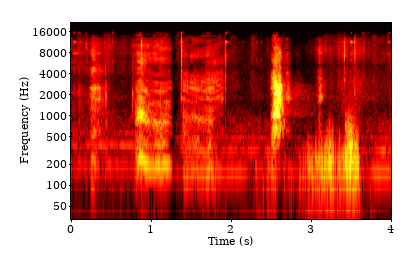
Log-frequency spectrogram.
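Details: Male Silky Terrier playing soccer on a lazy Sunday in Truckee, California, guarding the ball like a defender: rough, growly barks and grumbling snarls in several bursts, with one sharp, higher yap near the middle.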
